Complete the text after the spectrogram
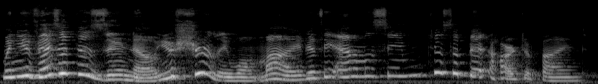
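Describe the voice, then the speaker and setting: A woman teacher reading aloud and chatting to young children in an expressive, encouraging, teacherly way. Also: high voice, moderate pace. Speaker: first grade teacher. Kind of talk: picture book read-aloud and chat to young pupils.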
